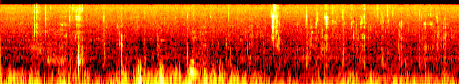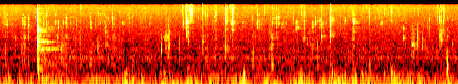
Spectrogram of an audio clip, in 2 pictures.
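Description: Close-miked chewing of soft lontong rice cake in coconut vegetable curry, with wet mouth sounds. A few light clicks of cutlery on the glass bowl, the sharpest about six seconds in.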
